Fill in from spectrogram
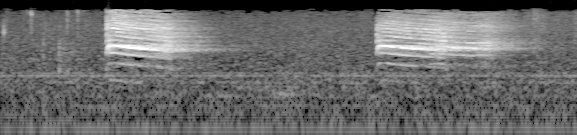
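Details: Two loud, harsh, descending screams from a blue jay, a false alarm that frightens backyard squirrels, spaced well over a second apart against a quiet low hum.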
